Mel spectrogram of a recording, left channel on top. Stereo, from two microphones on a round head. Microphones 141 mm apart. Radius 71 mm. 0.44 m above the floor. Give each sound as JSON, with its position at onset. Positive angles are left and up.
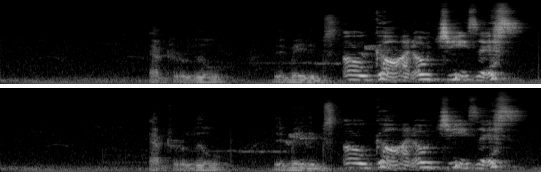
{"t": 1.5, "sound": "a man speaking", "side_deg": -30, "distance_m": 1.9}
{"t": 3.4, "sound": "a woman speaking", "side_deg": 40, "distance_m": 1.2}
